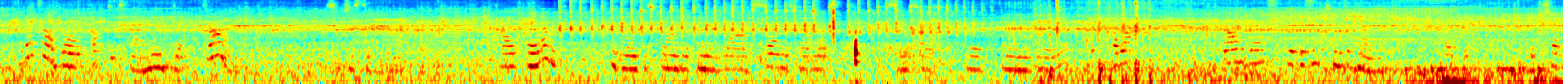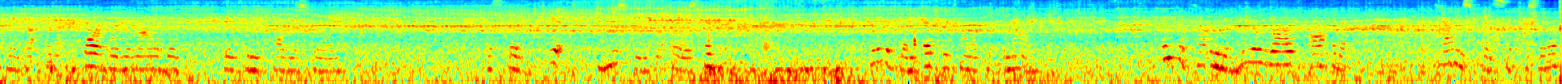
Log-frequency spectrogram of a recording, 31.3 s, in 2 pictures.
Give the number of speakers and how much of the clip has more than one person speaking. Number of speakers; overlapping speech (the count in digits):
1, no overlap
